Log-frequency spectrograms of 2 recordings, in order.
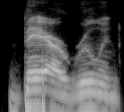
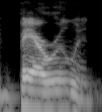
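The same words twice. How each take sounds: First: The stress falls on bare as well. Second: The stress falls on ruined, not bare. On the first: The speaker calls it right. "there has to be a metrical substitution there" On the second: The speaker calls it wrong. "You can't read it bare ruined"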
